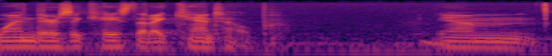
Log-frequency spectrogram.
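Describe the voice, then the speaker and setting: A man talks at a moderate pace. His voice sits fairly low in pitch. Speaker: veterinarian. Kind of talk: career panel talk. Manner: halting, many pauses and repeated words.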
